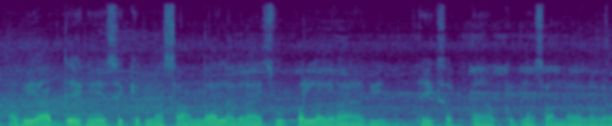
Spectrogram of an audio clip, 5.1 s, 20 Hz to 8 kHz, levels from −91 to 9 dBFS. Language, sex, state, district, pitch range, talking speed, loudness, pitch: Hindi, male, Chhattisgarh, Balrampur, 125-135 Hz, 270 wpm, -29 LUFS, 130 Hz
